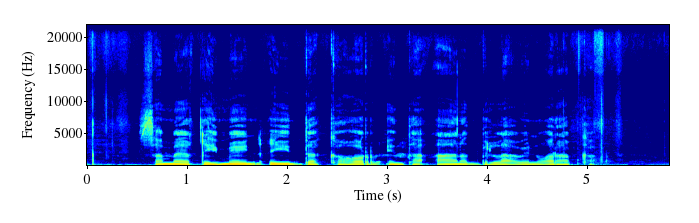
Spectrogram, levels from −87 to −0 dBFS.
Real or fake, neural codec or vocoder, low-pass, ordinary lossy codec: real; none; none; none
